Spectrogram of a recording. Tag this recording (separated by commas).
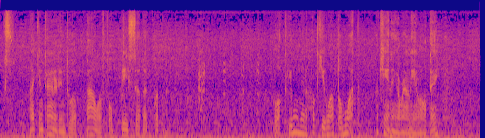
Speech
